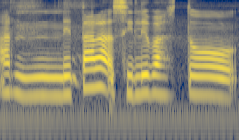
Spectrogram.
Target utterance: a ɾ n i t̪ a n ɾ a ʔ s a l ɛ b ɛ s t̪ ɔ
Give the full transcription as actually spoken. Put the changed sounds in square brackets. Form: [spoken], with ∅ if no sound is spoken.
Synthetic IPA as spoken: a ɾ n [ɛ] t̪ a [∅] ɾ a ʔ s [i] l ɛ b [a] s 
